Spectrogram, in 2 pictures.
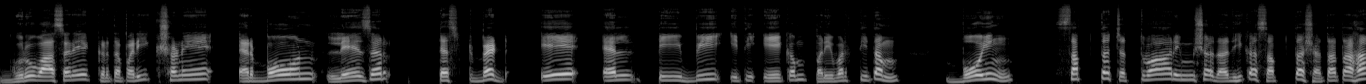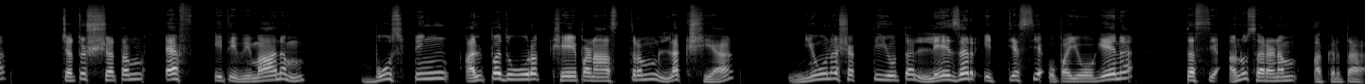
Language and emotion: Sanskrit, neutral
